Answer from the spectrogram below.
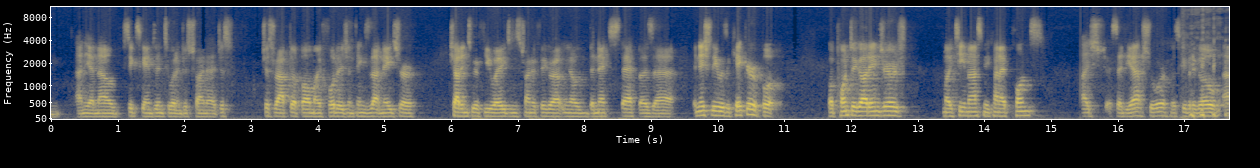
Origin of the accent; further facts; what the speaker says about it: Ireland; when I was a 10-year-old growing up in Ireland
